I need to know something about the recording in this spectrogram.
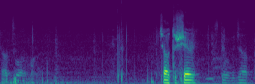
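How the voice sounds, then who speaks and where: A man talking casually as he films a handheld vlog, repeating short phrases and giving shout-outs. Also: lowish voice, level tone, normal speed. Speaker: vlogger. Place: church back rooms, indoors. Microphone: handheld phone. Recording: muffled noisy phone recording.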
